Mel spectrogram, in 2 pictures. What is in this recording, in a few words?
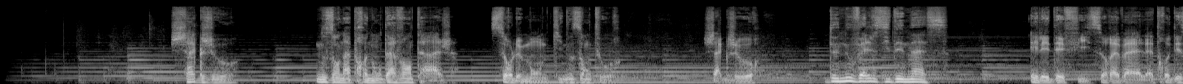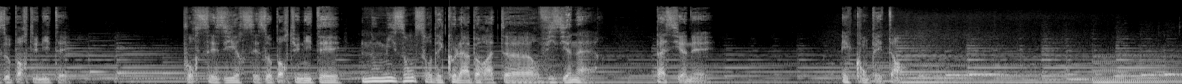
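French, Sanft; Fremdtake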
